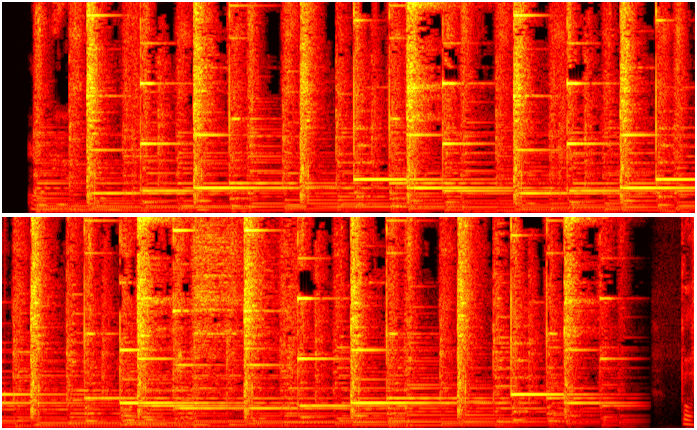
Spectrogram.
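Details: Bright glockenspiel-like music with repeated chiming mallet notes runs throughout, and no animal sounds.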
